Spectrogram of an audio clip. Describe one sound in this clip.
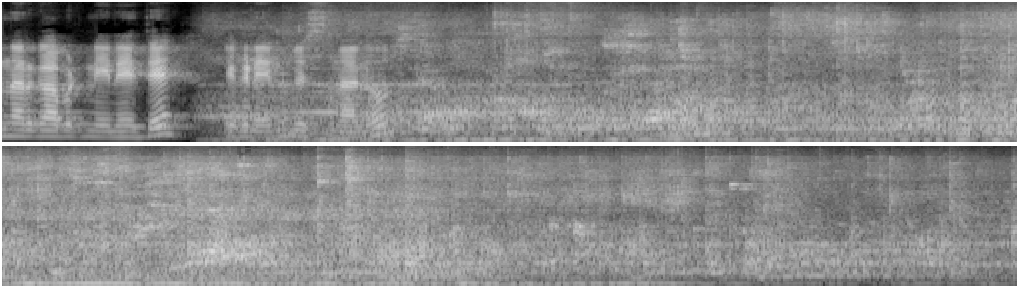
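A soundbar plays film sound with deep rumbling bass.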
